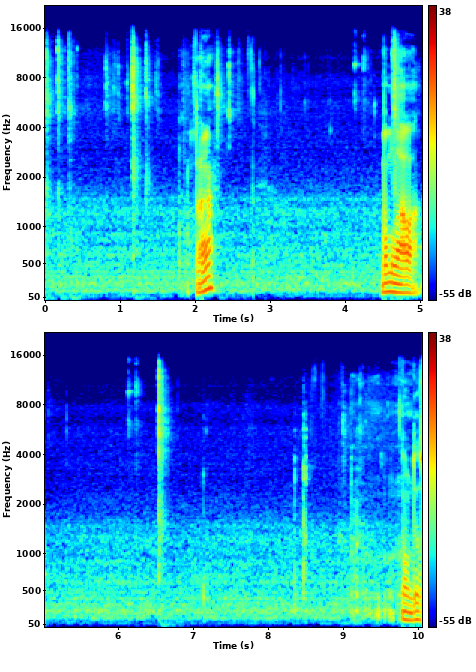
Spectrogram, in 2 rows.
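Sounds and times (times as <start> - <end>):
computer keyboard typing: 0.0 - 2.7, 4.1 - 4.8, 6.1 - 6.7.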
